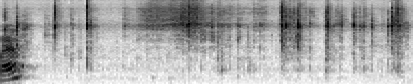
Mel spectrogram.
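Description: A small paper sachet of vanilla sugar crinkling and crackling as it is torn open and emptied over a bowl. There is a brief hiss about a second and a half in.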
